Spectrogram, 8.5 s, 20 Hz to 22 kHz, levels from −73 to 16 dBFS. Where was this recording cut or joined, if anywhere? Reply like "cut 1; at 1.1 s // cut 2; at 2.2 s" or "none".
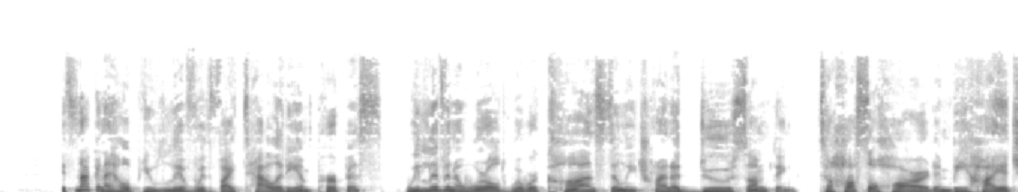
cut 1; at 3.3 s // cut 2; at 6.7 s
